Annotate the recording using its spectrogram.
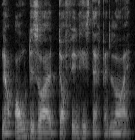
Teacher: it follows iambic pentameter with five two-syllable feet, stress on the second syllable.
